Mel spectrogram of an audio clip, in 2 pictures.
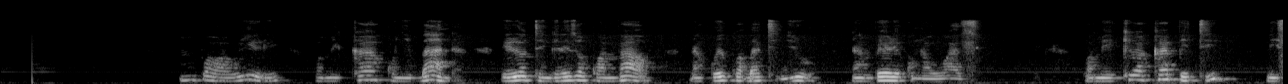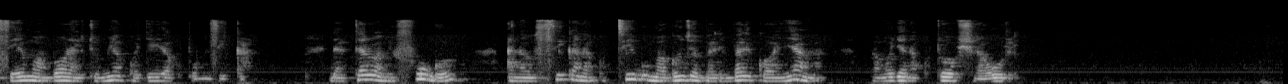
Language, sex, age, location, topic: Swahili, female, 25-35, Dar es Salaam, agriculture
